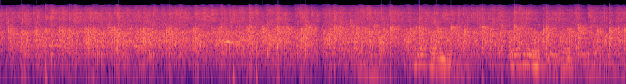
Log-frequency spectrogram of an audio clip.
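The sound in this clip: Loud applause from an audience asked to stand at the close of a live flamenco performance, dense continuous clapping that holds steady throughout, with a voice faintly heard near the end.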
